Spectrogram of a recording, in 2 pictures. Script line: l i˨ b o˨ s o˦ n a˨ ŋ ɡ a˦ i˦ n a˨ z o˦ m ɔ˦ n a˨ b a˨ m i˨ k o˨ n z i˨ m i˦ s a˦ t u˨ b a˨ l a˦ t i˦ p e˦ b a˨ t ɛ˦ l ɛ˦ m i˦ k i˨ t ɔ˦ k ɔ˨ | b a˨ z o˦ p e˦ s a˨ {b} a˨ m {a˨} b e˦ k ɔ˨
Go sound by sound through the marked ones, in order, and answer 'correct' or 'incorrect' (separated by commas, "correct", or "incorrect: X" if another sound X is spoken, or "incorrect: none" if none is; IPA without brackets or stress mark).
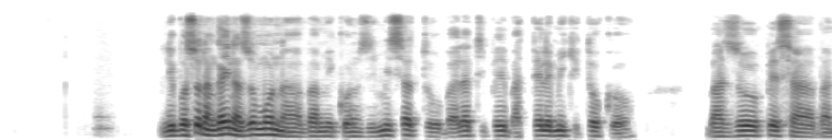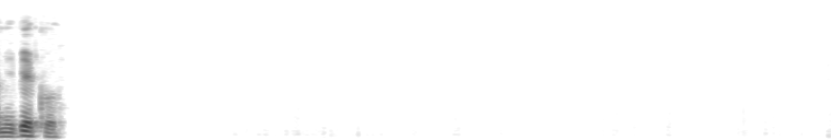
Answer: correct, incorrect: i˨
